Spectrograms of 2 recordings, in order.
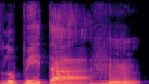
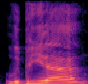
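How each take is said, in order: First: The name is pronounced in a Spanish-like way. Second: The name is pronounced in an English-like way. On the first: The name's owner is correcting the reader. The speaker calls it right. "it's Lupita" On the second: Someone unfamiliar with the name is reading it. The speaker calls it wrong.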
